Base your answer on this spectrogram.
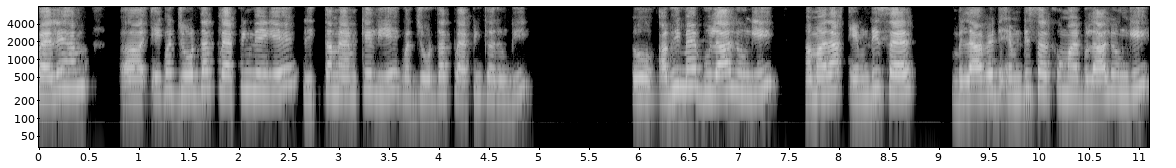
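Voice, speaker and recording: Her voice sits high, with ordinary pitch variation. This woman is recorded dry and close, with no echo. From Bengal, India. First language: Bengali (speaking Hindi). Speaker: event anchor and trainer. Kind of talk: event hosting.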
